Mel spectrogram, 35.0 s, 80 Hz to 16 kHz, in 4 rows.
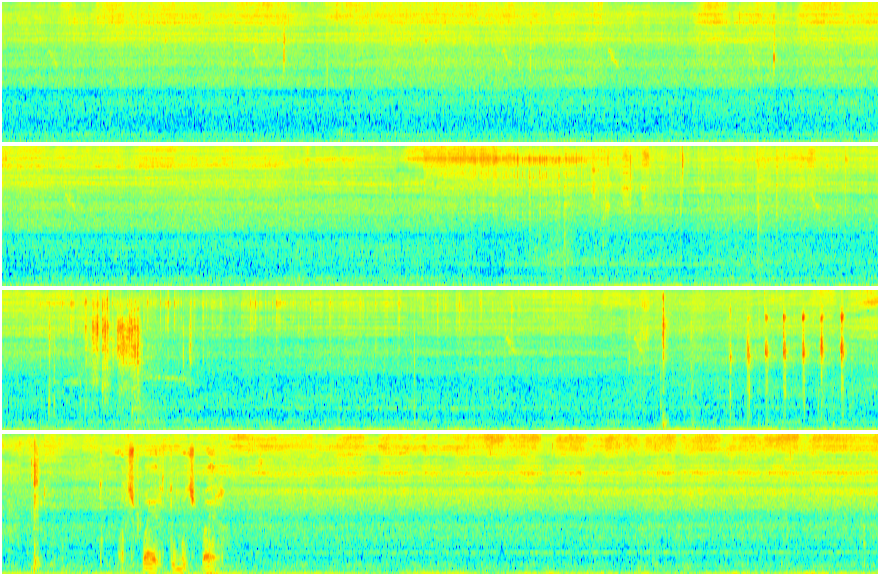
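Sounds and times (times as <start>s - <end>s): torch flame burning: 0.0s - 35.0s
quick ticks: 24.1s - 26.8s.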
